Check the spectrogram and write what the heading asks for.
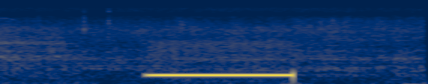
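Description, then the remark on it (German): A single steady electronic telephone tone sounds for about half a second, loud and clear against a quiet background, then cuts off abruptly, as a call is being redialed. “wir beenden jetzt diesen Call und ich rufe einfach nochmal bei René und Tim an”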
